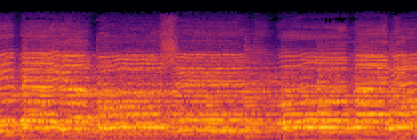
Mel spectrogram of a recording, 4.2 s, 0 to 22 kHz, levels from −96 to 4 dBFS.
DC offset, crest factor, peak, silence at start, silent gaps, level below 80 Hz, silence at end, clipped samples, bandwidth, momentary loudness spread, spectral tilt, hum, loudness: 1%; 12 dB; 0 dBFS; 0 s; none; -48 dBFS; 0 s; under 0.1%; 13.5 kHz; 4 LU; -4 dB/octave; none; -13 LUFS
